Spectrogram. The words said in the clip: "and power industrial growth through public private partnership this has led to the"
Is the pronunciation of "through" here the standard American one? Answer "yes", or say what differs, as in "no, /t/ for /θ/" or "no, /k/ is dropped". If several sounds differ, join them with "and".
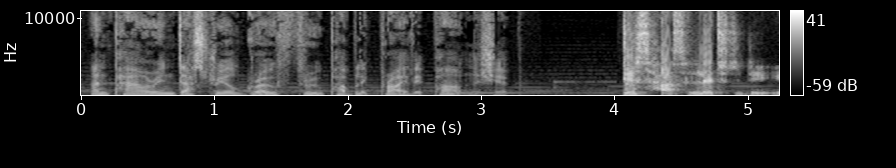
yes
